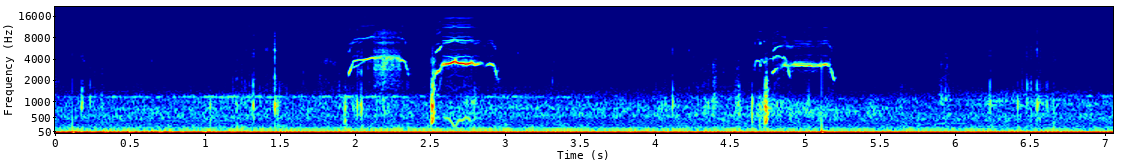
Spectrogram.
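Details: Osprey female calling the male to bring food for two chicks at an Estonian nest, summer 2016: two separated pairs of high, upward-sliding whistles that flatten out, over a steady low hum.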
